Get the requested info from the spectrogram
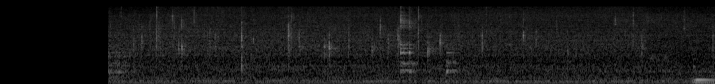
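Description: Silent for the first second, then food frying in hot oil in a pan: a steady sizzle with many scattered crackles and pops, most likely the eggplant-rice balls browning.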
